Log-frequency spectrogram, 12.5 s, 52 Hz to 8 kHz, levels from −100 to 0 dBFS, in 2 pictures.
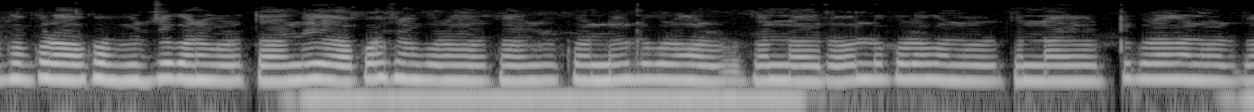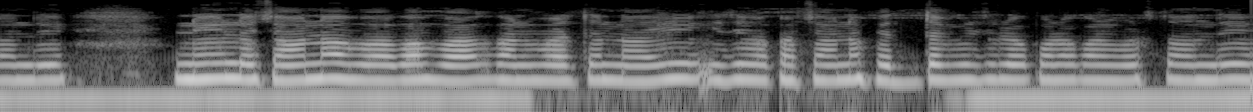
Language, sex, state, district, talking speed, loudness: Telugu, female, Andhra Pradesh, Anantapur, 140 wpm, -31 LUFS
